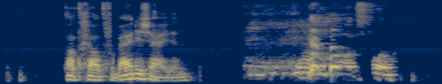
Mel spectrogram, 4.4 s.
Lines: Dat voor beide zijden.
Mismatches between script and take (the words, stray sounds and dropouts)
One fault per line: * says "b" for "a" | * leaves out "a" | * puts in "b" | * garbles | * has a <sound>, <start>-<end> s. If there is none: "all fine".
* puts in "geldt"
* has a laugh, 2.4-4.0 s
